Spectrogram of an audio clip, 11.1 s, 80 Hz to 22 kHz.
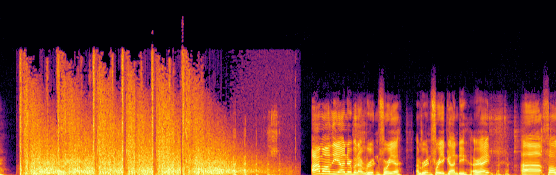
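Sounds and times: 
loud gunshot sound effects: 0:00.4 - 0:05.8
laughter: 0:04.5 - 0:05.8, 0:09.2 - 0:10.8
speech: 0:06.4 - 0:11.1.

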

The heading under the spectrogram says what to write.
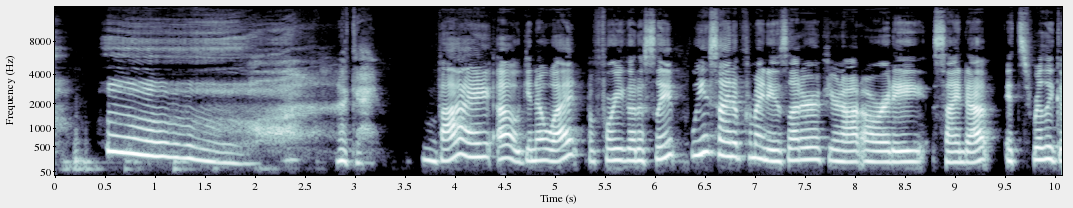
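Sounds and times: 
long drawn-out human yawn: 0:00.5 - 0:02.4
speech: 0:02.8 - 0:10.0.

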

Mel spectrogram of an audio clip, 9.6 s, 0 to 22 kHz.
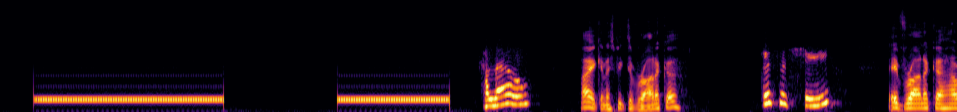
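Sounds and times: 
telephone ringback tone: 0:00.3 - 0:02.2, 0:03.4 - 0:04.5
speech: 0:04.9 - 0:06.9, 0:07.6 - 0:09.5.

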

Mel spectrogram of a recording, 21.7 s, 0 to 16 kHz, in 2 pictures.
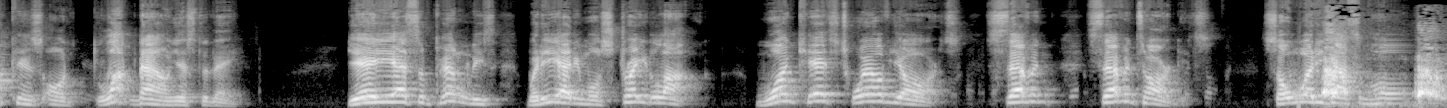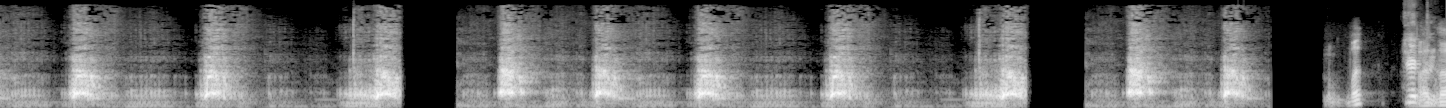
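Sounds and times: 
speech: 0:00.0 - 0:01.9, 0:02.6 - 0:11.0, 0:21.0 - 0:21.6
recorded dog barking sound effect with deep gruff barks: 0:09.8 - 0:12.8, 0:13.6 - 0:13.9, 0:14.6 - 0:17.5, 0:18.3 - 0:18.6, 0:19.3 - 0:20.4.

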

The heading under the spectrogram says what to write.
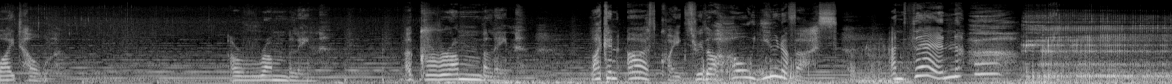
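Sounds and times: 
speech: 0:00.0 - 0:00.6, 0:02.3 - 0:03.4, 0:04.0 - 0:11.0
long loud deep gravelly burp: 0:10.2 - 0:11.7.

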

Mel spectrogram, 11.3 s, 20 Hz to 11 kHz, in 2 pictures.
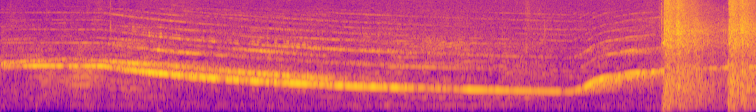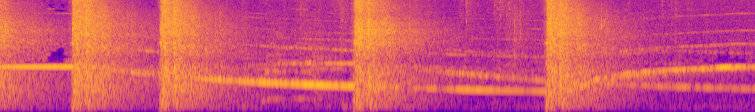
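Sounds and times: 
wailing emergency siren: 0:00.0 - 0:11.3
loud sharp gunshots from a gun: 0:05.0 - 0:07.5, 0:08.3 - 0:08.9, 0:09.7 - 0:10.4.

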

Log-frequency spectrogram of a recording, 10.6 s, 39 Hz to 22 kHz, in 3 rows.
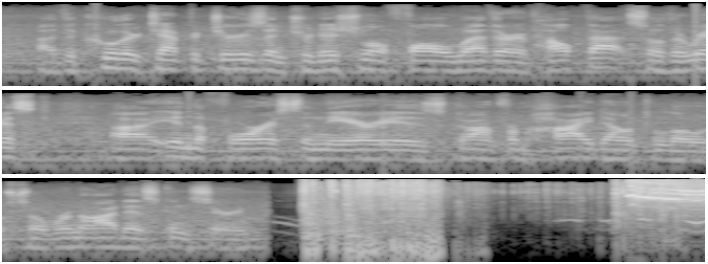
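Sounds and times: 
speech: 0:00.2 - 0:08.4
fireworks exploding in crackling bursts: 0:08.5 - 0:10.5.

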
